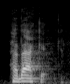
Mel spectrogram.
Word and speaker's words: Habakkuk: If you turn over to Habakkuk, am I saying that right? Habakkuk, that's it, there you go.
